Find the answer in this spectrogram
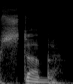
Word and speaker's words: Stumpp: that of German man named Peter Stumpp or Stubb as pronounced in the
